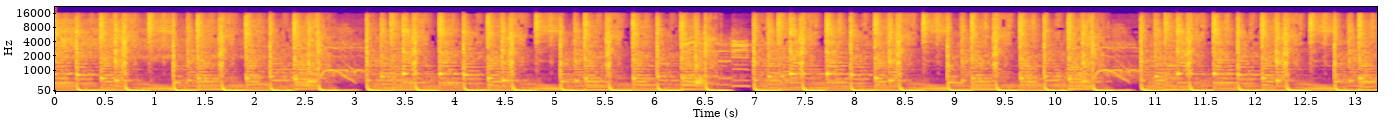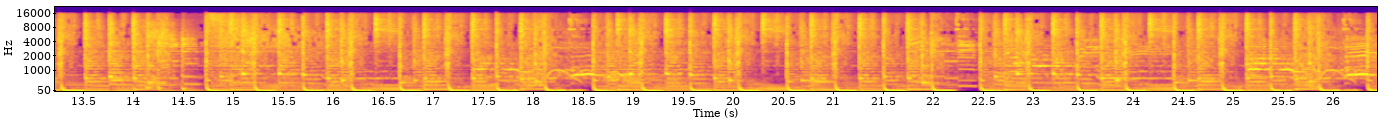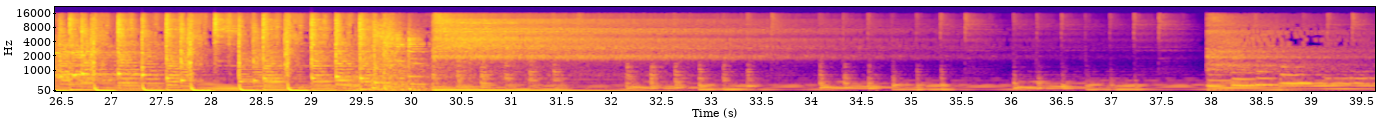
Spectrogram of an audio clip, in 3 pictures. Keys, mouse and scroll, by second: 0.3 g, 3.9 click, 4.6 g, 7.3 ctrl+z, 10.2 l, 10.8 s, 12.8 g, 15.1 click, 17.3 g, 20.8 Tab, 22.4 shift+middle click, 23.4 click, 26.5 click, 28.8 shift+middle click, 30.1 click, 32.9 alt+h, 33.8 Tab, 36.3 click, 39.4 click.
